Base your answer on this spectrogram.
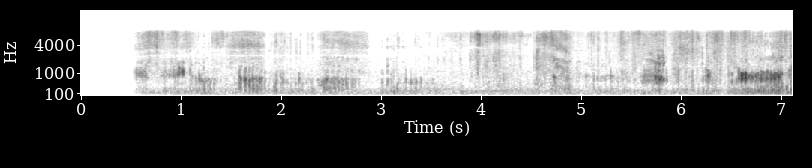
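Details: An English Bulldog snorts and snuffles noisily at a pumpkin, ending with a few brief high whines.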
